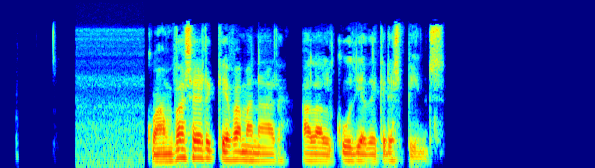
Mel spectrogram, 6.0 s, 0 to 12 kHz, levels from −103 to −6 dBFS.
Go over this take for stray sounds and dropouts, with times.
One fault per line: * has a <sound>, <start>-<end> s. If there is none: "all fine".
all fine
